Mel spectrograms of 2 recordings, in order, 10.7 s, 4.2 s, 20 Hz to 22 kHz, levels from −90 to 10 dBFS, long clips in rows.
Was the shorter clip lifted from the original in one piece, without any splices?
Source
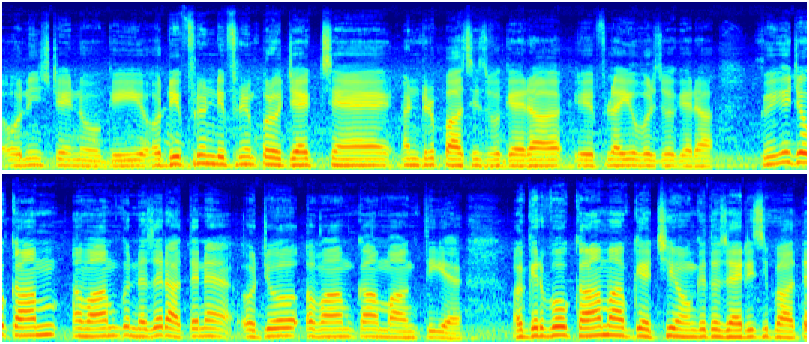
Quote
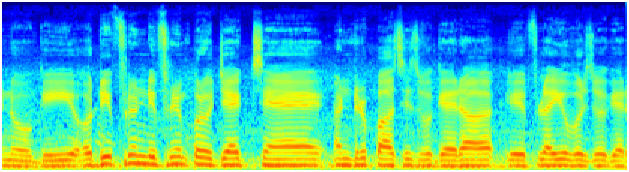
yes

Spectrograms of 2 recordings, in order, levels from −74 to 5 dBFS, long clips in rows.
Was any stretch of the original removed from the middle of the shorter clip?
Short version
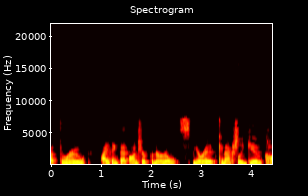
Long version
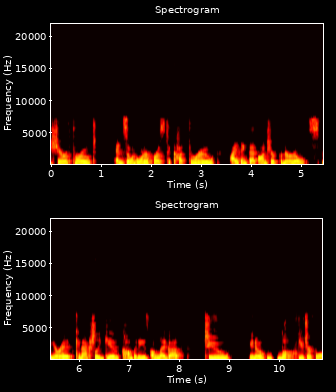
no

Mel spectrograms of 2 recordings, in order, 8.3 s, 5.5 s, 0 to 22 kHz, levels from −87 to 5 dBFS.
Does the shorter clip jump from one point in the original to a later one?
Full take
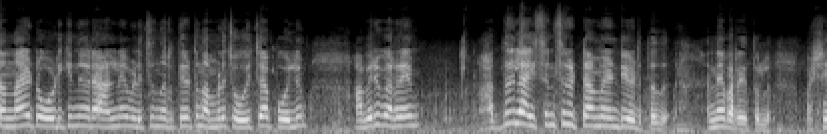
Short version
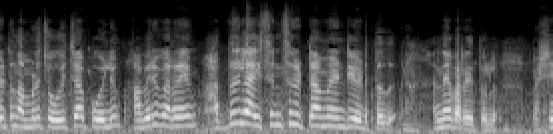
yes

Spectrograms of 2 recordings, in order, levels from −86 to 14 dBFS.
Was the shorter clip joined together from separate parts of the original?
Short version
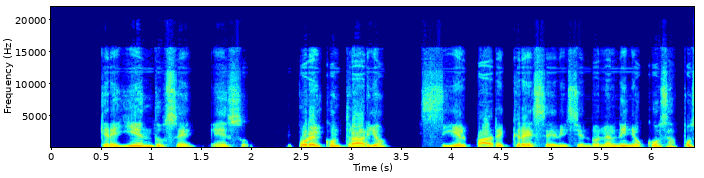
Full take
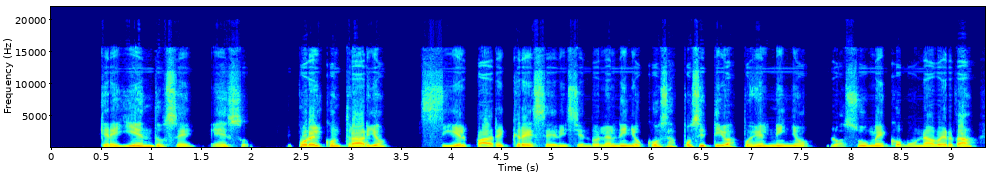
no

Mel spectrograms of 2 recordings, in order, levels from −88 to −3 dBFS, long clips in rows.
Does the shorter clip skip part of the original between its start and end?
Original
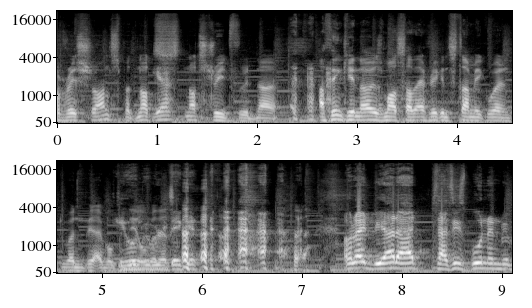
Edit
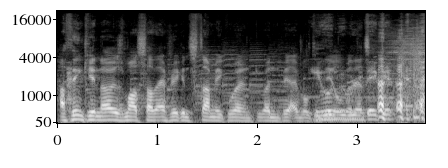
no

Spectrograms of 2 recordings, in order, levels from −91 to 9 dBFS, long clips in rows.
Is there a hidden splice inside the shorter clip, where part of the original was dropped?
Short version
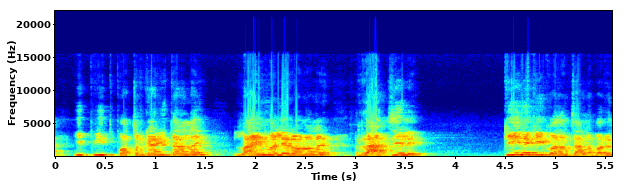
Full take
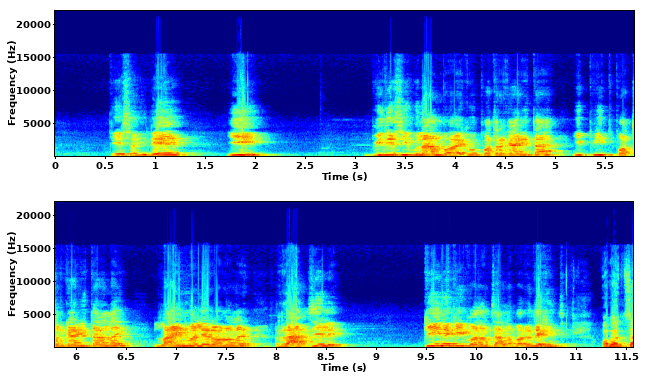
no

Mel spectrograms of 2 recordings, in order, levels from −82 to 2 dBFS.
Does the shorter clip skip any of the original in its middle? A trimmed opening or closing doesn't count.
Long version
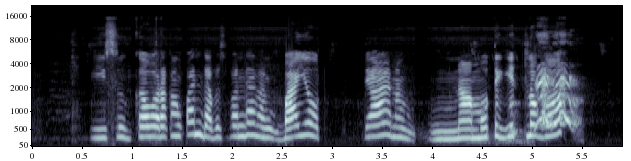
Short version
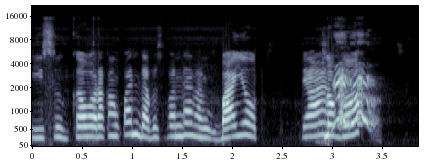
yes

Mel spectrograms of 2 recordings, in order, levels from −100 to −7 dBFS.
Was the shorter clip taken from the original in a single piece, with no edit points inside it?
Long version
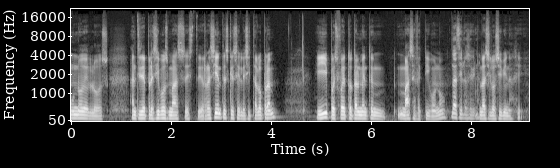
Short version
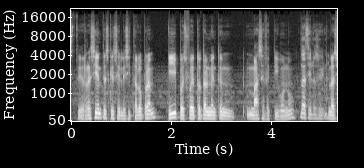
no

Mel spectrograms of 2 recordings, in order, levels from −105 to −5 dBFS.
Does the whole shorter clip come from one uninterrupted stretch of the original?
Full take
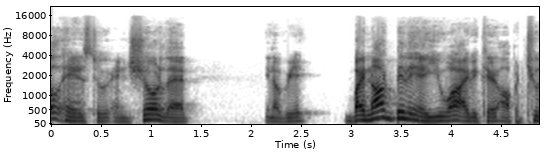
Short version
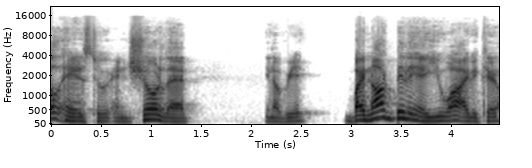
yes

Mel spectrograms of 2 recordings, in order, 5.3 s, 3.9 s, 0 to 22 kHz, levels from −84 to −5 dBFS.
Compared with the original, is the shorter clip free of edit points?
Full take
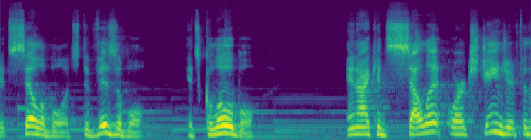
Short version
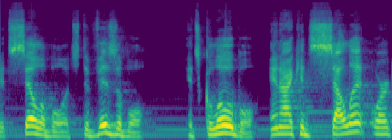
no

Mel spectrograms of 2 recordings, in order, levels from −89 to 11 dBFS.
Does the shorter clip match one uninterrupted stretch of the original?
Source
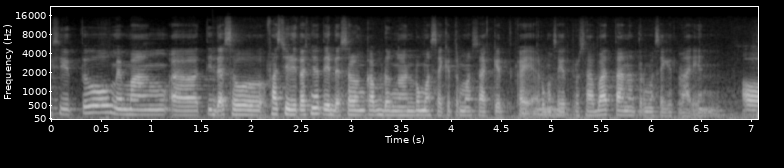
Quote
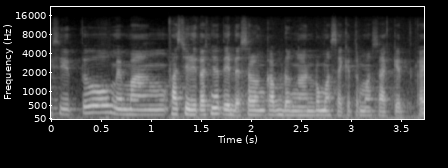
no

